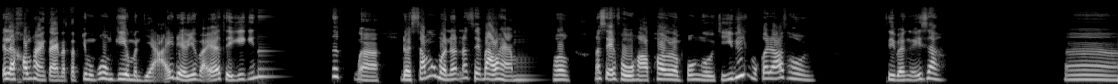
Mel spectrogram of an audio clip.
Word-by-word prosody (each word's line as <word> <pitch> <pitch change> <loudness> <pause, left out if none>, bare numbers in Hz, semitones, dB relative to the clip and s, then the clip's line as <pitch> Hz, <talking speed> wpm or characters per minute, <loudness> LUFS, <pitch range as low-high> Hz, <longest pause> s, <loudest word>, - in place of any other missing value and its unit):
ý 250 - +2
là 245 - +7
không 265 +1 +2
hoàn 220 -7 +3
toàn 195 -1 +4
là 185 - -2
tập 200 +1 -6
trung 245 - -1
một 270 - -1
cái 275 - +3
môn 240 - -3
kia, 240 -1 +4
mình 200 -3 -3
dải 190 +10 -1
đều 255 -8 +3
như 230 +3 +2
vậy - - +1
á - - +5
thì 235 - 0
cái 230 - +1
kiến 285 - -2
thức 360 - -3 0.7
thức 370 -1 -1
mà 190 -5 0 0.2
đời 215 -1 +3
sống 265 +6 0
của 405 - -1
mình 230 - +3
á 245 - +3
nó 300 - -4
sẽ 270 -3 -2
bao 245 -2 +6
hàm 205 -2 -4
hơn, 220 0 +1 0.3
nó - - -1
sẽ 250 -4 +2
phù 215 -5 +3
hợp 200 -1 +1
hơn 235 -2 +4
là 215 - +3
một 195 - -15
con 225 +1 -2
người 200 -2 -2
chỉ 225 +6 -3
biết 405 +5 +3
một - - -7
cái 275 +2 -1
đó 280 +4 +3
thôi 245 -8 -5 0.7
thì 225 - +1
bạn 200 0 0
nghĩ 210 +4 -3
sao? 270 -2 0 1.3
À, 220 -1 -3
230 Hz, 290 wpm, -18 LUFS, 205-255 Hz, 1.3 s, là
